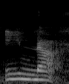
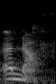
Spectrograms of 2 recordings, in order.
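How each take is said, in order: First: Enough with a clear ee at the start; ee-nuff. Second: Enough with a weak uh at the start; uh-nuff. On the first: Teacher to students, careful ee-nuff. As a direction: say Enough as ee-NUFF, full ee vowel. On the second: Teacher to students, relaxed uh-nuff. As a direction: say enough as uh-NUFF, reduced first vowel. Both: Shown as a demonstration. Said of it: "sometimes we say".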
